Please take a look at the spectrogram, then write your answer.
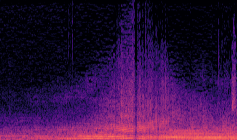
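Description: Onboard sound of a WTCC touring race car at the Nürburgring in free practice as its wheels leave the ground, a loud engine note whose pitch dips sharply and then climbs as the wheels spin up.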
